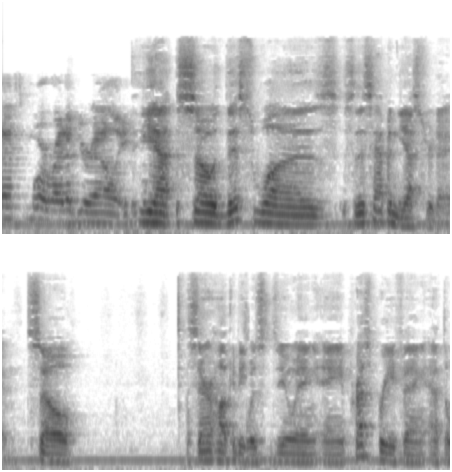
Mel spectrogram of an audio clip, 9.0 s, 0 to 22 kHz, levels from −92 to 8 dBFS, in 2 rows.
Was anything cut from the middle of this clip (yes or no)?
yes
